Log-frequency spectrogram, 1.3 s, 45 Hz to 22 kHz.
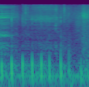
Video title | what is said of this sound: National Cooking Programme: Cook for Victory Day 3 - Homemade Bread Rolls & Fillings | That hollow sound is what you're looking for.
